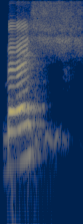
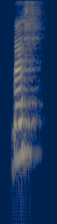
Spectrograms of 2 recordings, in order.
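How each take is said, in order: First: The final sh sound flows on with breath. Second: The final sh sound is cut off abruptly. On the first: The speaker calls it right. "Jadi alirkan aja suara dan nafasnya" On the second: The speaker calls it wrong. "Kalau kita stop langsung kita baca bash"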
